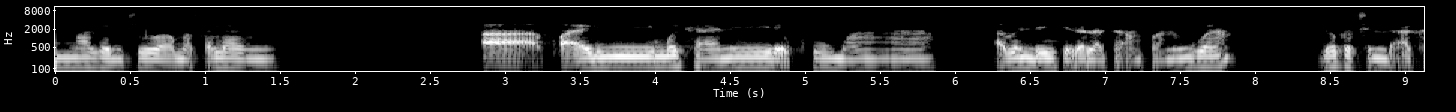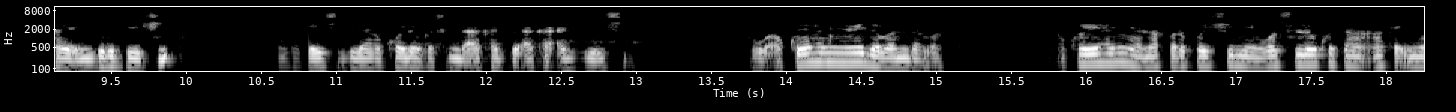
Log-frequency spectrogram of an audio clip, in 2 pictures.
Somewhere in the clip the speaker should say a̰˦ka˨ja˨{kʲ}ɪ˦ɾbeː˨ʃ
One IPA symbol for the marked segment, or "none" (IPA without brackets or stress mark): ɡʲ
